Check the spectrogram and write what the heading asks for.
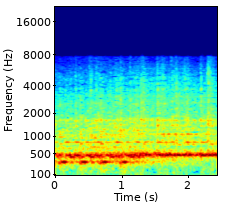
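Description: Chinese percussion ensemble music: quick sticked strokes on a set of tuned drums of graded sizes (paigu), under one long held note.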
